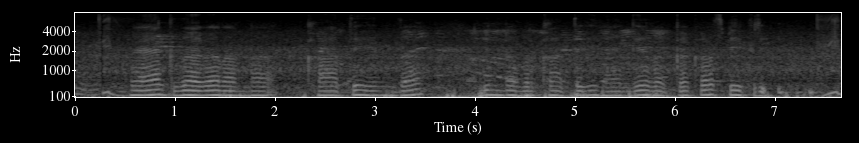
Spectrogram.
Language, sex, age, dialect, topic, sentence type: Kannada, female, 46-50, Northeastern, banking, question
